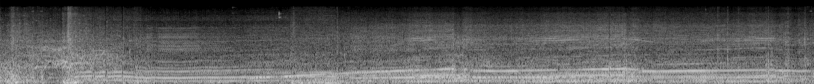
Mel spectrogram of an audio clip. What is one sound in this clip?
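A car engine revs hard and climbs through the gears.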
